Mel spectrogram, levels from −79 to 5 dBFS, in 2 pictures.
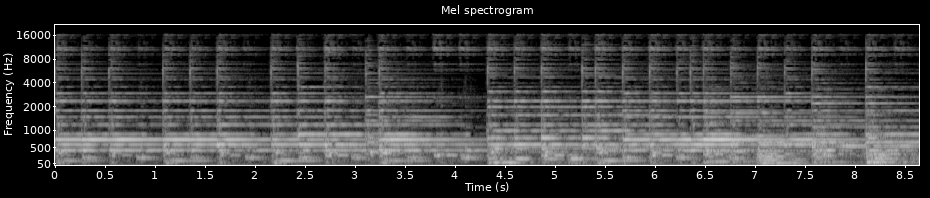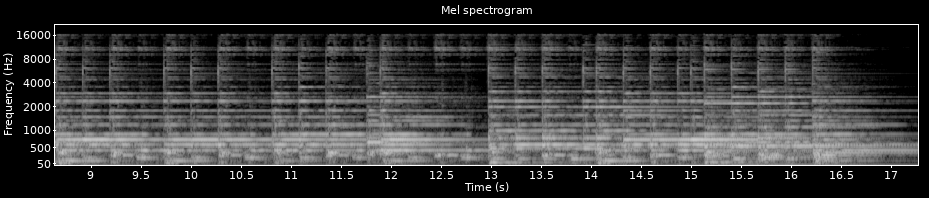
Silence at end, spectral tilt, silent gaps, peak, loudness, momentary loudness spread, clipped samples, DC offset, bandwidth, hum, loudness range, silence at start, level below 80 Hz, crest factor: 0 s; -3.5 dB/octave; none; -4 dBFS; -19 LUFS; 6 LU; under 0.1%; 0.6%; 17 kHz; none; 2 LU; 0 s; -42 dBFS; 14 dB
